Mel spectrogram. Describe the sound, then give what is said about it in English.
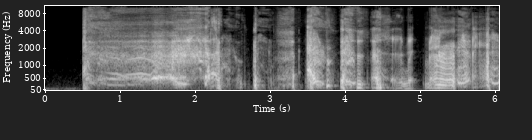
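A man coughs hard into a handkerchief, starting with a long, rasping fit and breaking into a string of choppy, muffled coughs and throat-clearing bursts, with no talking. “For several seconds he coughed into a handkerchief while everyone waited for him to speak.”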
